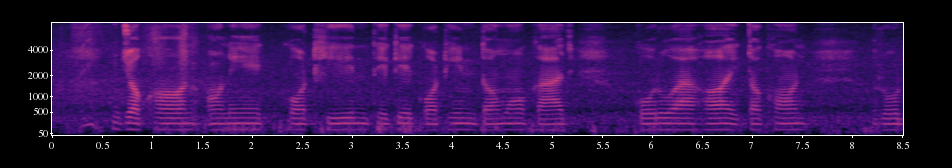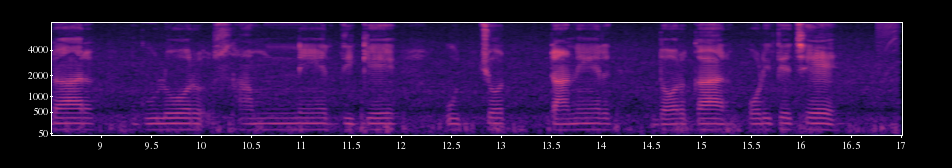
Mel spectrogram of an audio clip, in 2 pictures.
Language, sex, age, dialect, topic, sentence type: Bengali, male, 18-24, Western, agriculture, statement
